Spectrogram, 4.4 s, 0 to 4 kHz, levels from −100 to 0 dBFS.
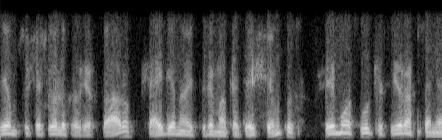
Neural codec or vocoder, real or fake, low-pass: none; real; 3.6 kHz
